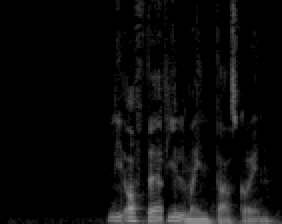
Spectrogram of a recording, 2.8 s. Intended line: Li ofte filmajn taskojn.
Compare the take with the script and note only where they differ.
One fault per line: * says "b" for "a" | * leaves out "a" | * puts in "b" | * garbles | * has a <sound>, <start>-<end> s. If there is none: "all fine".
all fine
